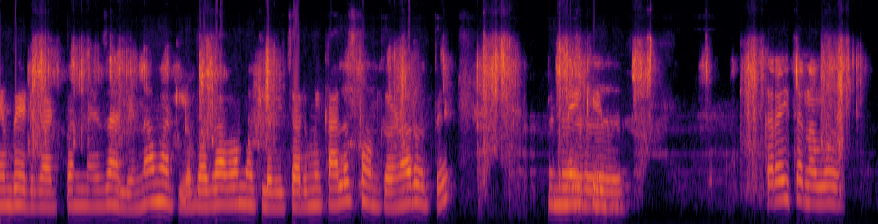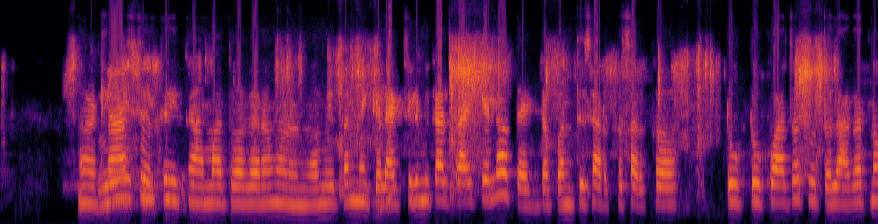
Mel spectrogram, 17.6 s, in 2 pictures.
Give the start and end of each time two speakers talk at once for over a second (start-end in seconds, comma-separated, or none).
none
